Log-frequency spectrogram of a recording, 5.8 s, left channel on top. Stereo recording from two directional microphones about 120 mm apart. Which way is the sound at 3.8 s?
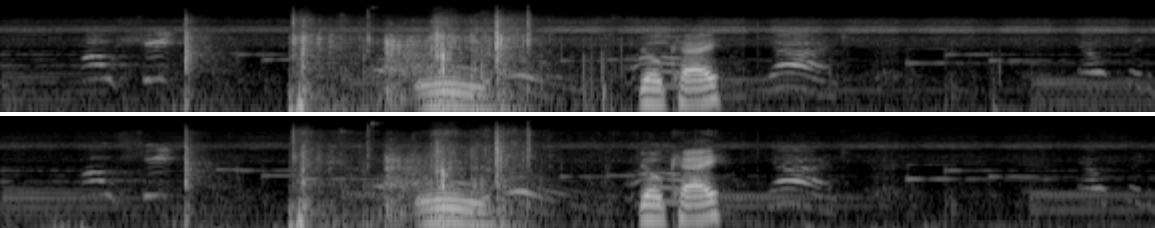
Centre (ahead or behind).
